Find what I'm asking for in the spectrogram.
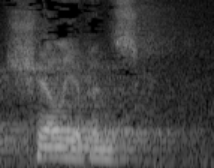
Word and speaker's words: Chelyabinsk: Chelyabinsk in Russia.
